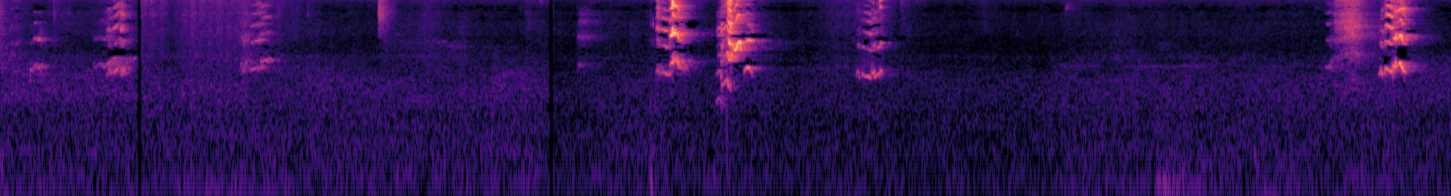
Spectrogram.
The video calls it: Lorikeet good morning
